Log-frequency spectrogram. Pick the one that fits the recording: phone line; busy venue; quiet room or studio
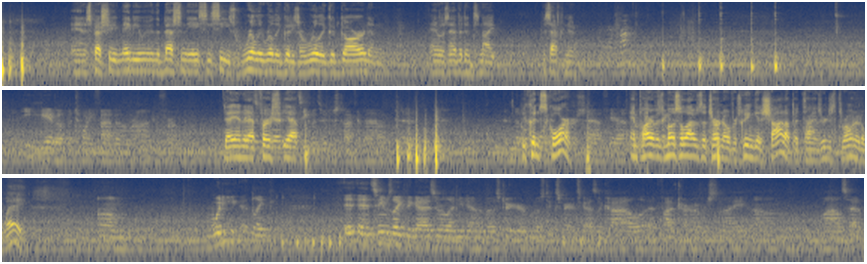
busy venue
